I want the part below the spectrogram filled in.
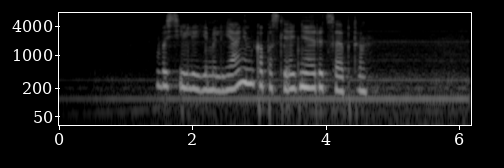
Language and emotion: Russian, neutral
